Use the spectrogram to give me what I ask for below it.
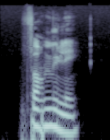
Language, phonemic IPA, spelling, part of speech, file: French, /fɔʁ.my.le/, formuler, verb, Fr-formuler.ogg
- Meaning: 1. to formulate 2. to express; to word, to put into words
